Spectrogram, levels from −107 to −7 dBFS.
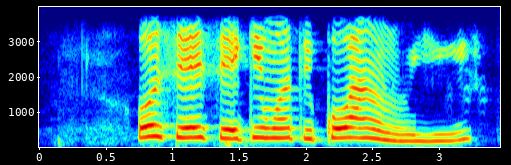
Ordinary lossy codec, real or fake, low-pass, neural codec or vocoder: none; real; 3.6 kHz; none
